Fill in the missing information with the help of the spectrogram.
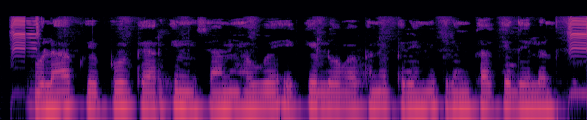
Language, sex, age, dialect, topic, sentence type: Bhojpuri, female, 18-24, Western, agriculture, statement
